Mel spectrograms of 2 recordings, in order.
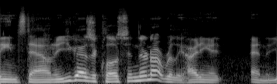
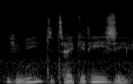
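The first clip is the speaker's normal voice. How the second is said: low and much softer, calm threat; soft warning; 3 semitones lower, 12 dB quieter than usual. Acted. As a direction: quietly tell him to calm down. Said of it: "She goes".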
